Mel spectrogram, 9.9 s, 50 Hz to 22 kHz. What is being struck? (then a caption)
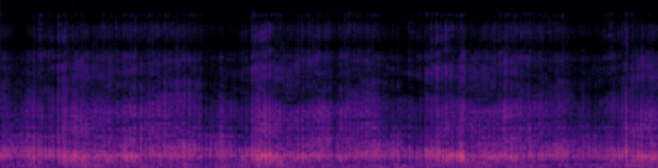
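Textured rubber mat. Fingertips and nails scratch across a flat black rubber or vinyl mat with a textured noodle surface. A steady, dense scratchy rustle with a mid-range body around 340 Hz continues throughout, swelling slightly at times, with little deep bass and almost nothing bright above it.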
